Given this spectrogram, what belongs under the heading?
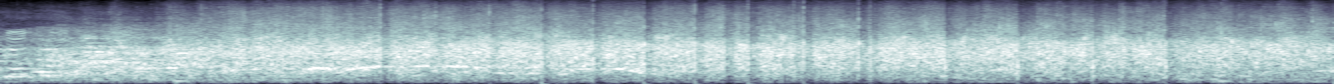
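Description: A graduation ceremony audience applauds, a dense, steady wash of many hands clapping that goes on for several seconds, with faint chuckles in the crowd.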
